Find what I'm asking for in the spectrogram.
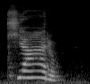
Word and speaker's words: chiaro: Então, a gente tem aqui o CH do chiaro, que tem esse nosso som do QU, né? Ou o nosso som do K, seria o som como da letra K. Então, chiaro, essa é a pronúncia correta.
